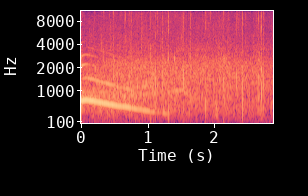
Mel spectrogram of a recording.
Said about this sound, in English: Everybody, round of applause for our moderator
